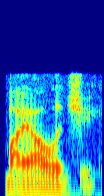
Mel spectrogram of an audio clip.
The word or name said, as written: biology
